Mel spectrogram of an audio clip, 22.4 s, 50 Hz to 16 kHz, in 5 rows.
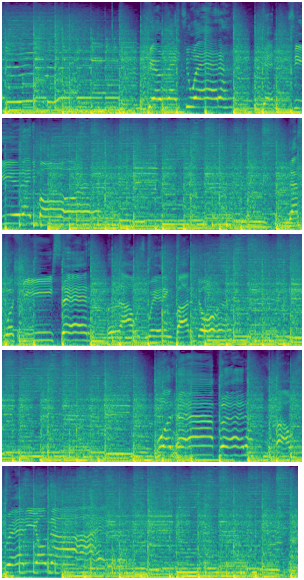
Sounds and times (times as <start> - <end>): Music: 0.0 - 22.4.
